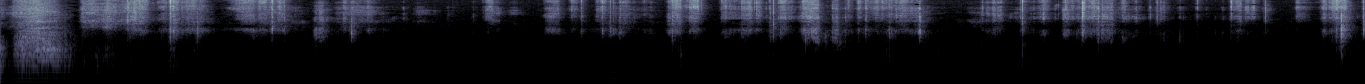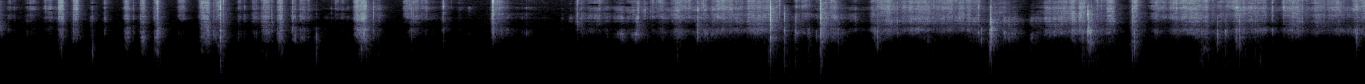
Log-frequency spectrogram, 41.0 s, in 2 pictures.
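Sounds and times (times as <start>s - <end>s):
paper rustling and crinkling: 29.0s - 40.9s.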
